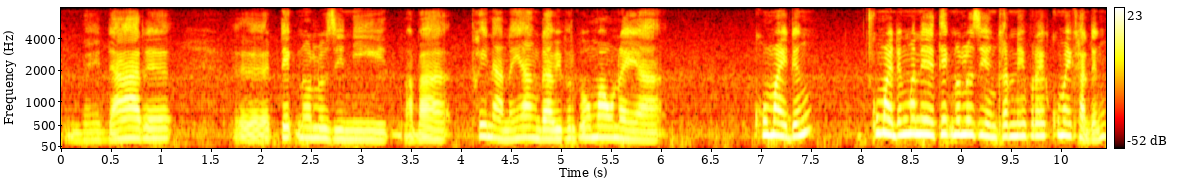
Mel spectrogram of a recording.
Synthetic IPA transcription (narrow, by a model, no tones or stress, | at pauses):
bajdaɾɯ | tek̚nɔlɔzinimʔa̰ba̰ | pʰɯjnanɯjaŋdabipʰɯɾkʰɯwmawnaja | kʰumajdɯŋ | kʰumajdɯŋmanitek̚nɔlɔziɯŋkʰaɾnipʰɾajkʰumajkʰadɯŋ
